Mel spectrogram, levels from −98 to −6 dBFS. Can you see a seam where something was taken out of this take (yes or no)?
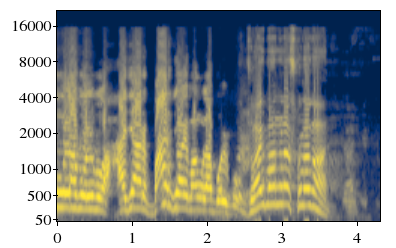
no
